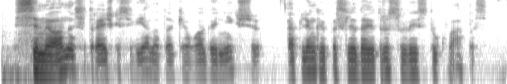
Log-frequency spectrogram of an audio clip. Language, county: Lithuanian, Vilnius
